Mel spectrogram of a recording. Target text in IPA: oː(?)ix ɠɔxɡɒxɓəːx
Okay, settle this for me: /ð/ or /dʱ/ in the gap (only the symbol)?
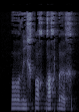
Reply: ð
